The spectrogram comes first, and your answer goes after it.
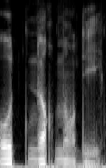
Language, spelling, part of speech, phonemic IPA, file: French, Haute-Normandie, proper noun, /ot.nɔʁ.mɑ̃.di/, Fr-Haute-Normandie.ogg
- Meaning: Upper Normandy (a former administrative region of France; now part of the administrative region of Normandy)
